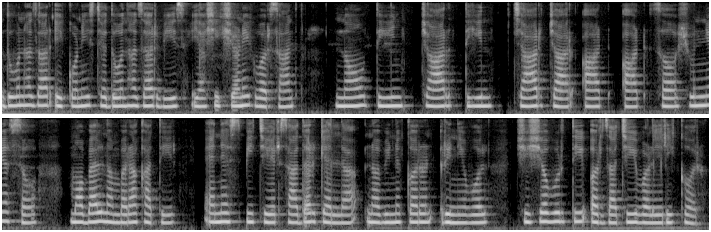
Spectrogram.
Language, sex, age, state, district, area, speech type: Goan Konkani, female, 18-30, Goa, Salcete, rural, read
